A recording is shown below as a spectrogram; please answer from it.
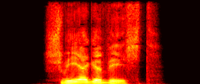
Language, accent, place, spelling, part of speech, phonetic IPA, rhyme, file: German, Germany, Berlin, Schwergewicht, noun, [ˈʃveːɐ̯.ɡə.vɪçt], -ɪçt, De-Schwergewicht.ogg
- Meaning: heavyweight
